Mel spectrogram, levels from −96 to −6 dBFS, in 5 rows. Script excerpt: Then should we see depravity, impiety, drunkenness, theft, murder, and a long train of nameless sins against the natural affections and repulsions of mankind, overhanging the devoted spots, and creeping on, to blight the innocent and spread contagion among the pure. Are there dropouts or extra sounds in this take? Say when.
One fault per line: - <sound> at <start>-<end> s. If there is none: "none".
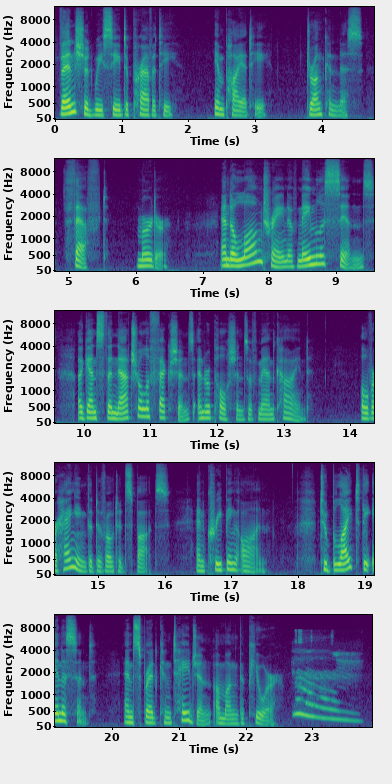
- sigh at 22.7-23.8 s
